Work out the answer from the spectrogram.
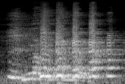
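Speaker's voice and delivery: high laughing squeal; squealing protest. Real, not acted. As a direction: shriek it through a laugh. Kid protests hair being touched.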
